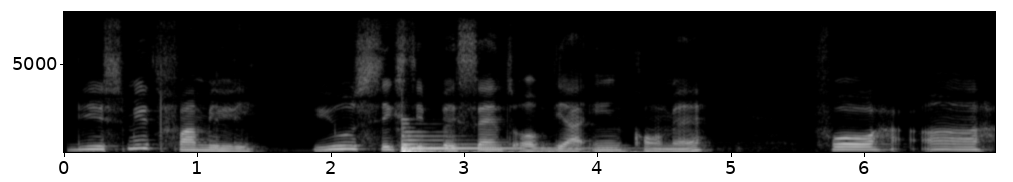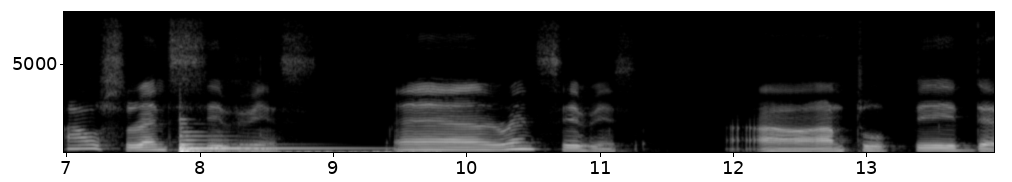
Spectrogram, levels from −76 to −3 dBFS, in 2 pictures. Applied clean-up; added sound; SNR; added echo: none; Bowed string instrument; -4 dB; none.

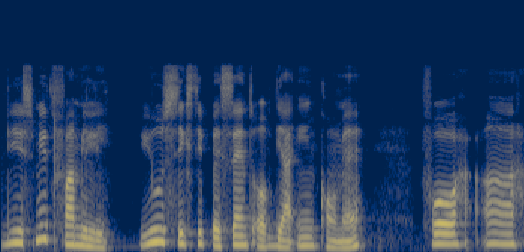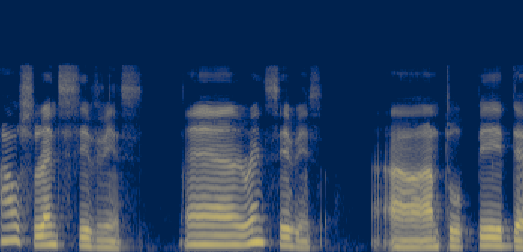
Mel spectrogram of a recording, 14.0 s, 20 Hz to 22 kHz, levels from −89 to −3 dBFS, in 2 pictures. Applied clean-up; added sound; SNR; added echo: none; none; none; none.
